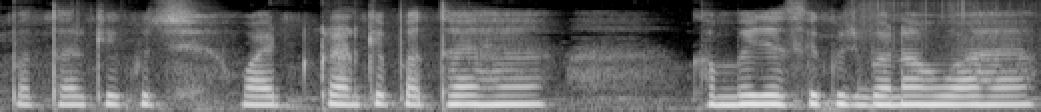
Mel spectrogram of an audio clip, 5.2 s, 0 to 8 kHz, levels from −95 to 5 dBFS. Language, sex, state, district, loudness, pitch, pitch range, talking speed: Hindi, female, Punjab, Kapurthala, -13 LUFS, 225 Hz, 220-230 Hz, 160 wpm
